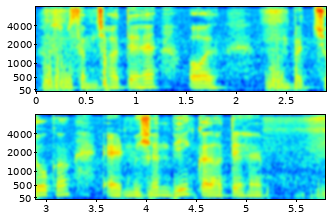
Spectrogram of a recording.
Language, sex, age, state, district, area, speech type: Urdu, male, 18-30, Delhi, Central Delhi, urban, spontaneous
